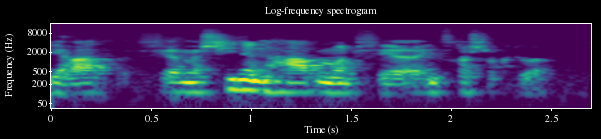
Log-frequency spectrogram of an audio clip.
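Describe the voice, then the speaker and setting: A man keeps a moderate pace as noticeable background noise carries on. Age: 20s. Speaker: product development head of family business. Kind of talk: interview.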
